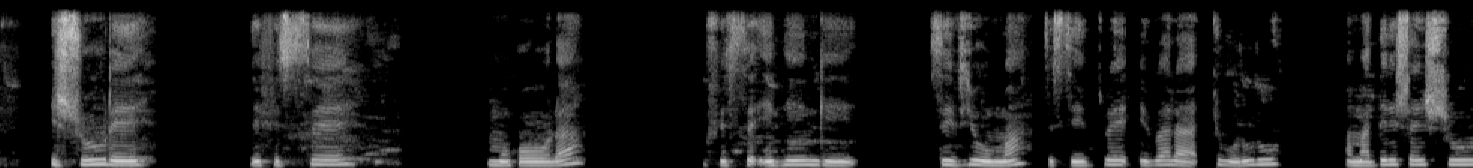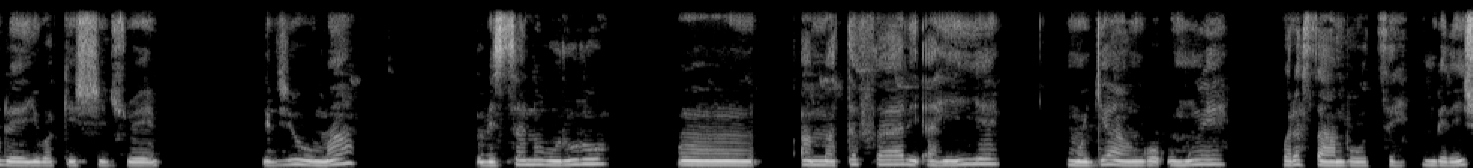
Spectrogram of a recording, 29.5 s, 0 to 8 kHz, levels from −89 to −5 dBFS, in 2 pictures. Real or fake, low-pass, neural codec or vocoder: real; 7.2 kHz; none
